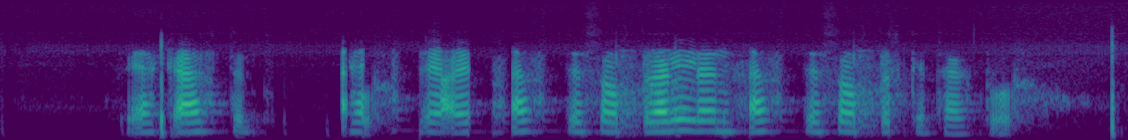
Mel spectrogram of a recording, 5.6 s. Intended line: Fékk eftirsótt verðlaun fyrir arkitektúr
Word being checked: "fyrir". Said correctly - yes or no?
no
